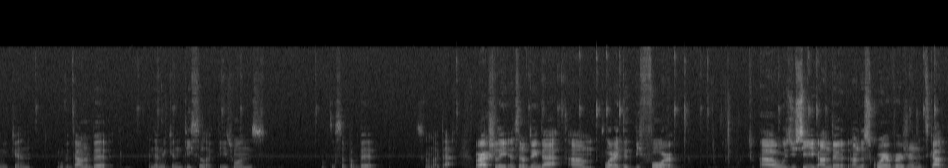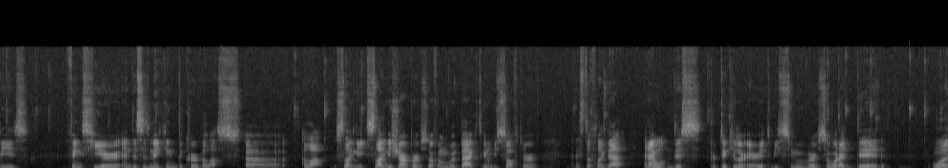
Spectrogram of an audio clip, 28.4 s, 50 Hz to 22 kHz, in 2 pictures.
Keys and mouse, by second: 0.6 click, 2.1 alt+click, 2.7 ctrl+click, 4.0 alt+click, 4.8 click, 7.1 ctrl+z, 7.6 alt+d, 8.0 alt+click, 8.4 click, 8.8 alt+right click, 9.7 space, 10.2 alt+right click, 10.5 alt+click, 11.8 alt+click, 12.2 alt+right click, 12.5 alt+click, 13.9 alt+right click, 14.6 alt+middle click, 14.8 alt+click, 16.5 alt+click, 18.7 right click, 19.4 click, 22.1 ctrl+z, 23.1 alt+click, 23.4 space, 24.5 alt+right click, 24.9 alt+middle click, 26.7 alt+middle click, 27.3 alt+right click, 27.4 space, 28.2 alt+right click.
